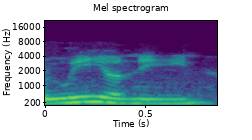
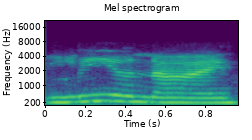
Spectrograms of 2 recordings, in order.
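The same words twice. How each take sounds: First: "leonine" with an EE in the last syllable; leonine ending in "neen". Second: "leonine" with a long I in the last syllable; leonine ending in "nine". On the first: Reader offers the other pronunciation, "leonine" ending like "neen". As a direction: say "leonine" so its ending rhymes with "seen". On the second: Reader tries out an uncertain word, "leonine" ending like "nine". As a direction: say "leonine" so its ending rhymes with "mine". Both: Shown as a demonstration. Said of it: "however you pronounce that".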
